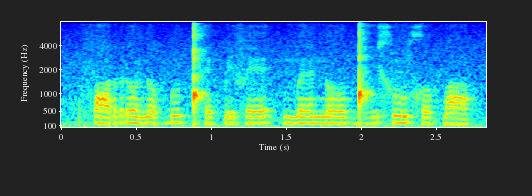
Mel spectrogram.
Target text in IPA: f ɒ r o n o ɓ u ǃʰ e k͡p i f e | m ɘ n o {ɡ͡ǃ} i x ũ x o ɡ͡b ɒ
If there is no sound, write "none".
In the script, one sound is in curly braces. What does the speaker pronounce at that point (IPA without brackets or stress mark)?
ɡ͡ǃ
